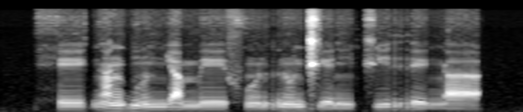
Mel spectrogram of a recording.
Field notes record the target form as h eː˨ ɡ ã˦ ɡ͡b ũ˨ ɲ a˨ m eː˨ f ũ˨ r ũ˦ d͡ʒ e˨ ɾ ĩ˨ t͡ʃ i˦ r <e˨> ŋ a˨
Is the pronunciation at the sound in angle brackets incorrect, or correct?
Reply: correct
